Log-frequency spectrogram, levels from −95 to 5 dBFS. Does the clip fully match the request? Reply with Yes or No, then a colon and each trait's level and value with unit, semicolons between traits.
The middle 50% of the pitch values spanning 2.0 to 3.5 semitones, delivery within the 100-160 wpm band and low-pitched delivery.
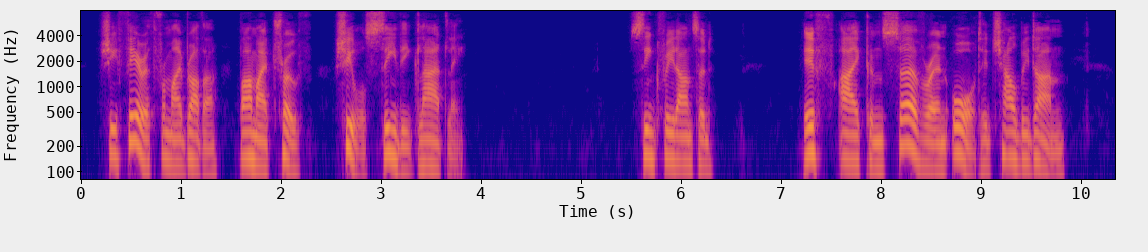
No: average, 4.5 semitones; average, 150 wpm; low, 130 Hz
